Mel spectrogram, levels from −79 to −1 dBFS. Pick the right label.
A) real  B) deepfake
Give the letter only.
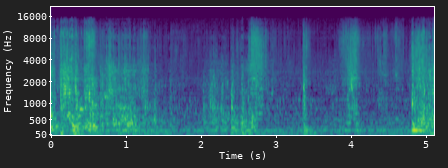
B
